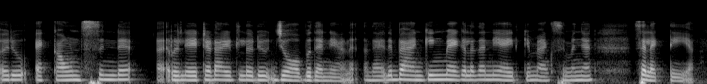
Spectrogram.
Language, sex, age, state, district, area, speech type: Malayalam, female, 45-60, Kerala, Ernakulam, rural, spontaneous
